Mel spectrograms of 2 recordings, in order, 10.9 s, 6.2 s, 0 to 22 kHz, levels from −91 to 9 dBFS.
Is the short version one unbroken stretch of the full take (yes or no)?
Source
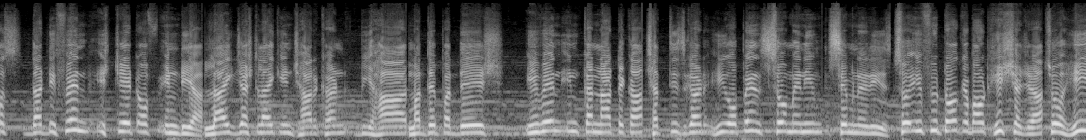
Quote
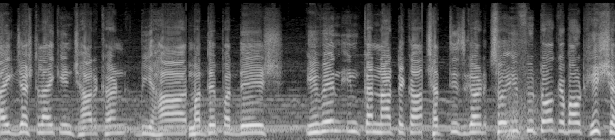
no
